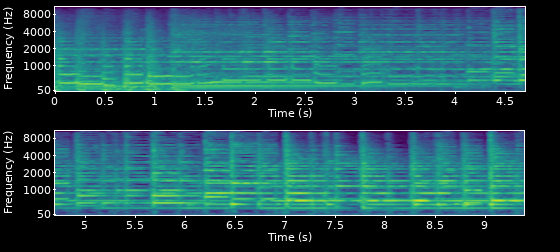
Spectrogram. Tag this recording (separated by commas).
playing mandolin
